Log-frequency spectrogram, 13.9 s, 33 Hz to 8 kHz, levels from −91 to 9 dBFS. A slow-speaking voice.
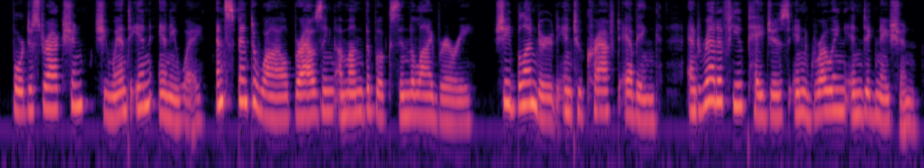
Yes: slow, 130 wpm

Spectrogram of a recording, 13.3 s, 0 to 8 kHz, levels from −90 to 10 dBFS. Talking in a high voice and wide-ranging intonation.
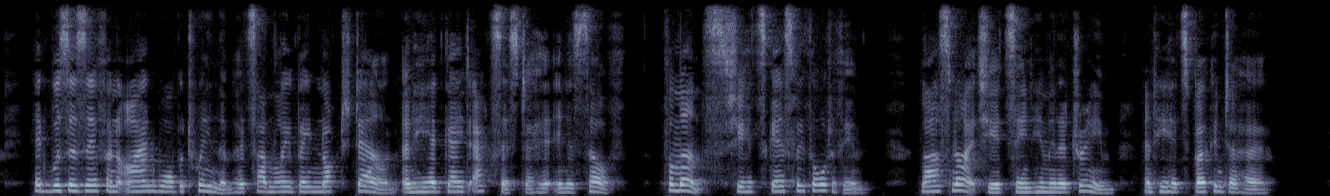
No: high, 195 Hz; average, 3.6 semitones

